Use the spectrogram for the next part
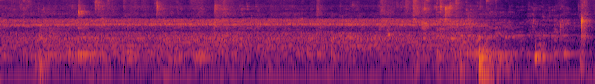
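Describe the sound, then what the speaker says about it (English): Water splashing as hands wet a face before a straight-razor shave, soft running and dripping water under faint room noise, ending with a few sharper splashes. "Let me get my face wet."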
